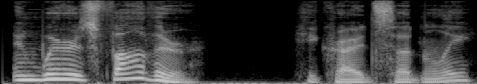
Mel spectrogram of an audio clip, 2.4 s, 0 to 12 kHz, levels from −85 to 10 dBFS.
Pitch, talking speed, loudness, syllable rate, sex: 140 Hz, 175 wpm, -17 LUFS, 6.0 syllables/s, male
